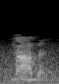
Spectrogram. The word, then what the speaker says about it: معبد: يكتب في آخرها، لكن ابن مكولة مثلا يذكر في الاشتباه مع معبد، يذكر في الاشتباه مع معبد، يقول هناك معبد ومعيد، انتبه، معيد هذه بالياء، معبد بالباء، ومعبد بفتح الميم، لكن معيد بالضم، صحيح؟ إذا هي تختلف في الحرف الثالث هذا بالياء والآخر بالباء، وأيضا في النطق هذا بضم أوله ضم الميم والآخر بفتح.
